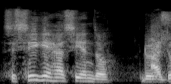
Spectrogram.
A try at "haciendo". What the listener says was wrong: haciendo. When you have an H, you don't pronounce the H. haciendo.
